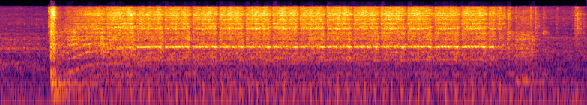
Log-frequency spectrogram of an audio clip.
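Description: A Ford car with its choke backed off cranks, catches and runs with a steady engine drone, dropping off near the end as it dies, close and loud.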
